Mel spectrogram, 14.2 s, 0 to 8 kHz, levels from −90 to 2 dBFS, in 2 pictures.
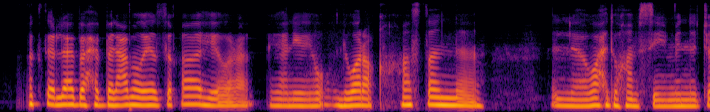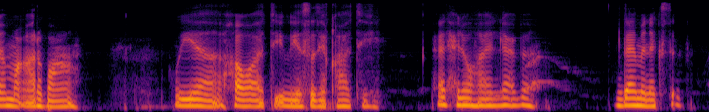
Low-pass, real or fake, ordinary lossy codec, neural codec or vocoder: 7.2 kHz; real; none; none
